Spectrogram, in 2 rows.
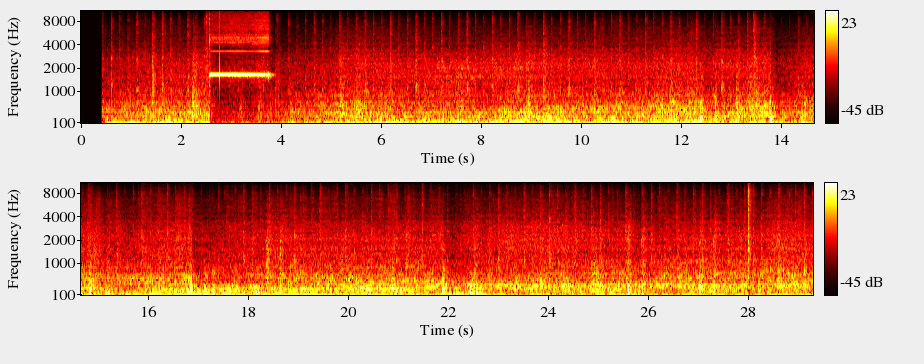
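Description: ER2T electric commuter train running, heard from inside the driver's cab: a steady rumble of the moving train with a few clacks over the rails. About two and a half seconds in, a single high horn blast lasting about a second.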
